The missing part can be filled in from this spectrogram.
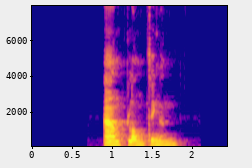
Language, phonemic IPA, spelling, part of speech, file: Dutch, /ˈamplɑntɪŋə(n)/, aanplantingen, noun, Nl-aanplantingen.ogg
- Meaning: plural of aanplanting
